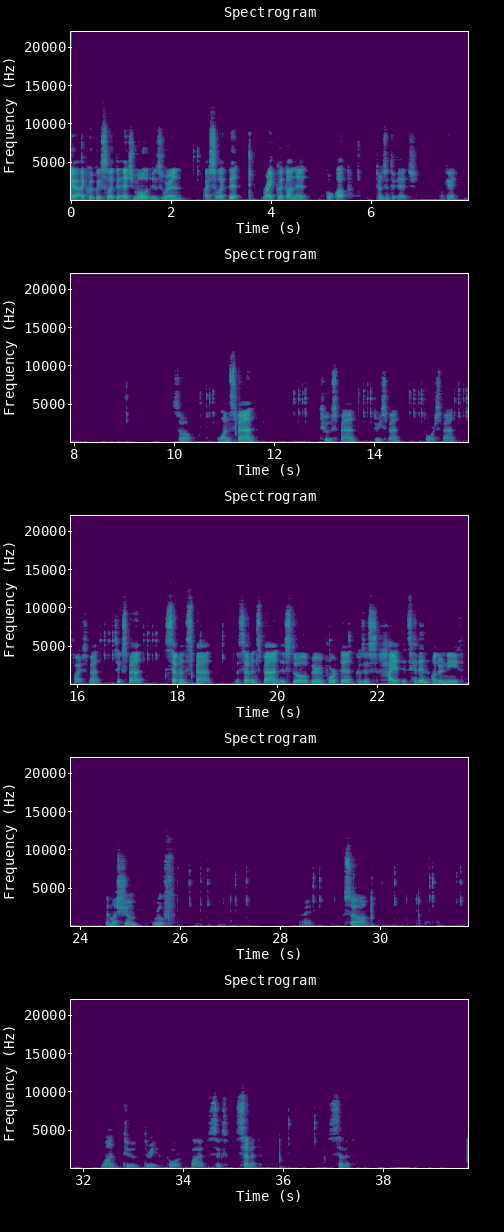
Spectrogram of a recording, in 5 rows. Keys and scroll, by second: 11.1 w.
